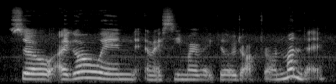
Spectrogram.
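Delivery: usual speaking voice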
